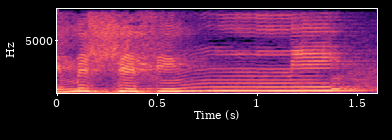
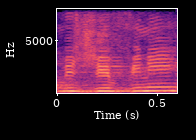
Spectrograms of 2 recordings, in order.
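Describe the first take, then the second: First: The N sound in the name is emphasized. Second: The N sound in the name is plain. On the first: The speaker calls it right. "you have to put an emphasis whenever there's a letter N" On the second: The speaker calls it wrong. "You're just saying it wrong"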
